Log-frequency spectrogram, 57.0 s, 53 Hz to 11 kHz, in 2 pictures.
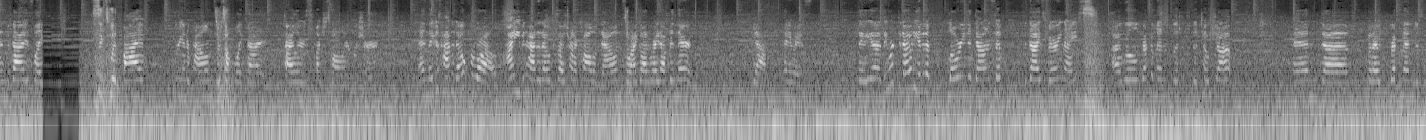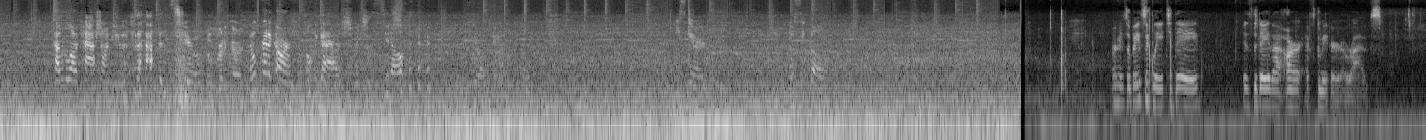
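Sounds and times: voices: 0.0 - 0.9, 1.9 - 7.6, 8.4 - 14.0, 15.0 - 16.3, 17.1 - 24.7, 25.8 - 28.7, 29.5 - 39.5, 41.8 - 42.8, 44.2 - 45.3, 50.8 - 52.6, 53.4 - 56.2
music: 0.0 - 48.9
truck engine and road rumble: 0.0 - 57.0.

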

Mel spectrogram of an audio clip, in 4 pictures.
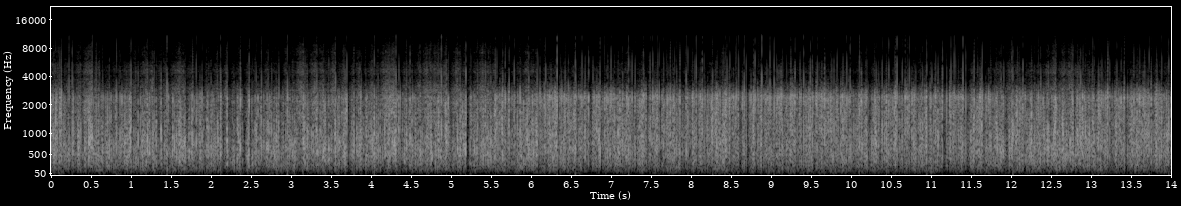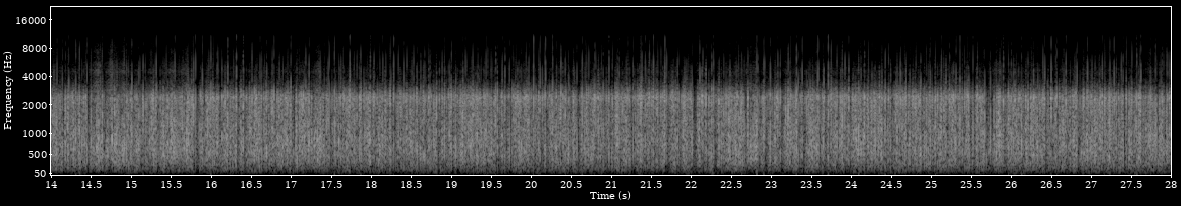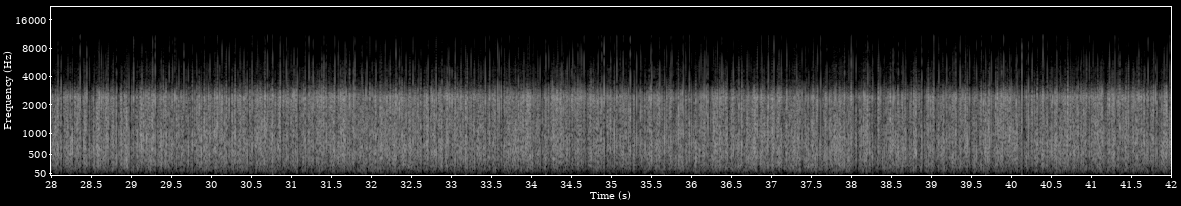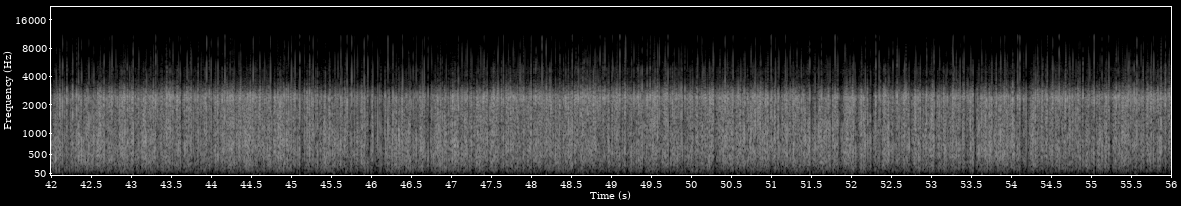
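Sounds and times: wind: 0.0 - 56.0.

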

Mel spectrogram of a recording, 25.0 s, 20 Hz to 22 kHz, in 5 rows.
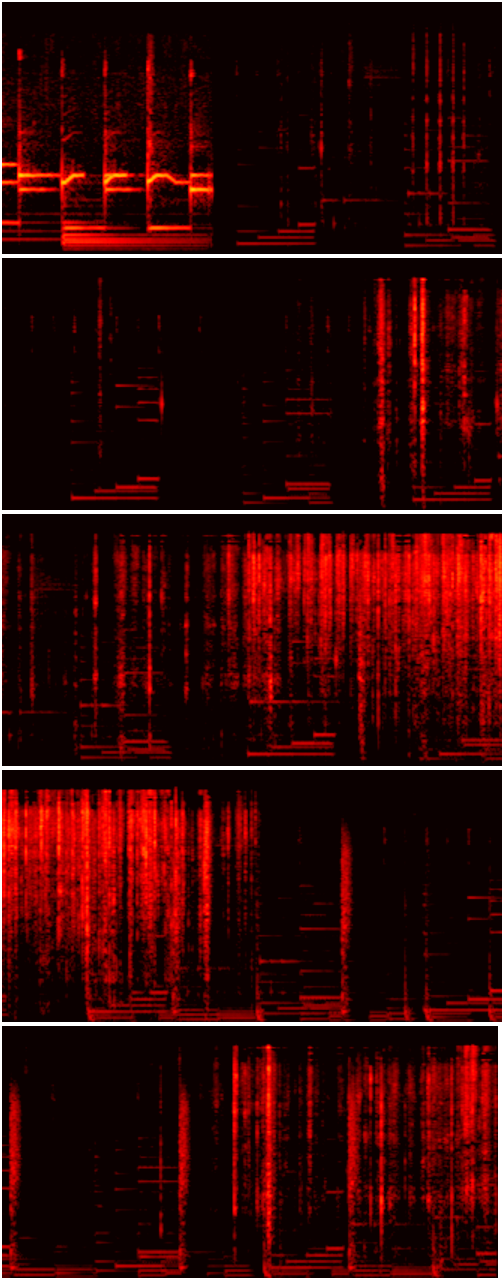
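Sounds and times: background music: 0.0 - 24.9
cardboard box crinkling and tearing: 8.6 - 17.6, 22.1 - 24.9
foil wrapper crinkling: 8.6 - 17.6, 22.2 - 24.9.

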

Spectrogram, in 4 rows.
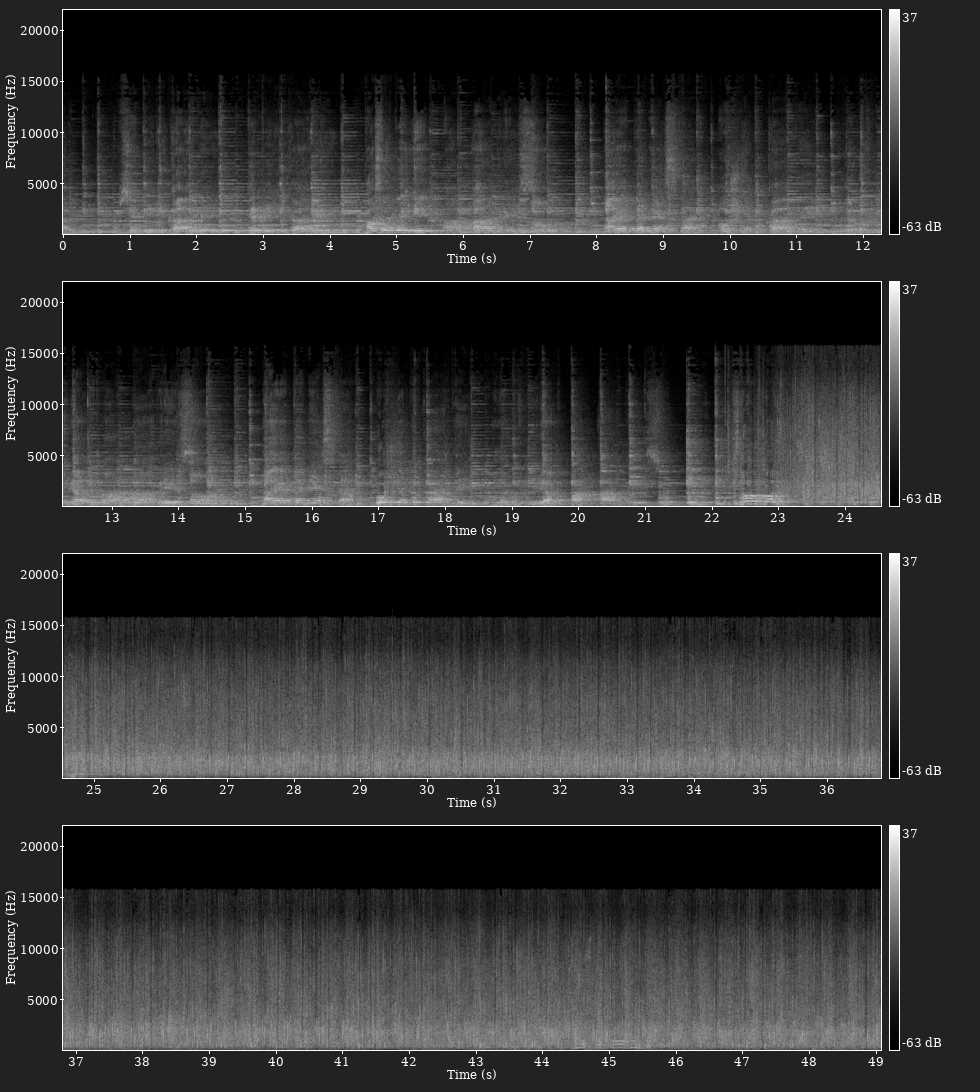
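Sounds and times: audience applauding: 22.2 - 49.0.

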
